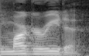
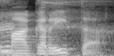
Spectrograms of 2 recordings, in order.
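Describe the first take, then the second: First: The word is said with plain English pronunciation. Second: The word is said with a Spanish accent. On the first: The speaker uses their natural pronunciation. The speaker calls it right. "You can say margarita" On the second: The speaker is putting on an affected foreign pronunciation. The speaker calls it wrong. "They add a Spanish accent"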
